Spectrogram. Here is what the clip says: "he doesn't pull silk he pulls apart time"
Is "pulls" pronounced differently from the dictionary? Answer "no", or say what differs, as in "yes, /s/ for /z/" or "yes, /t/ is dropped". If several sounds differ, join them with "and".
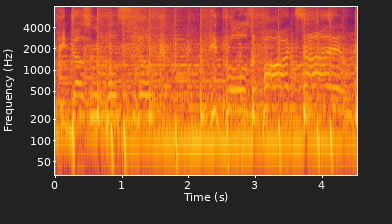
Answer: no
